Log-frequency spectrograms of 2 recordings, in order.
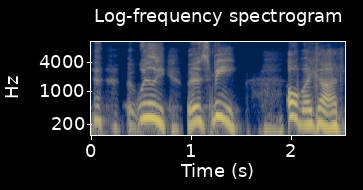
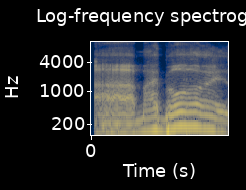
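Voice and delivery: low, slow dad voice; deep, lingering fatherly greeting; proud father; 10 semitones lower, much slower than usual. Acted. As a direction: greet them with drawn-out fatherly feeling. Father greets his sons.

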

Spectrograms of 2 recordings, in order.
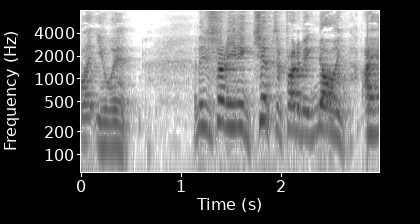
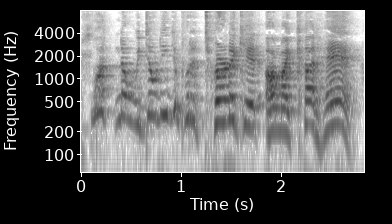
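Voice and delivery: alarmed protest; 6 semitones higher than usual. Acted. Alarmed at tourniquet suggestion.

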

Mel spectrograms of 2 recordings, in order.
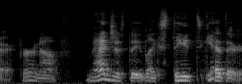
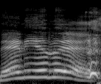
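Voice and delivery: laughing tease, louder; 9 semitones higher, 9 dB louder than usual. Real, not acted. Host teases the guest's brother while laughing. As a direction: laugh while warning him off.

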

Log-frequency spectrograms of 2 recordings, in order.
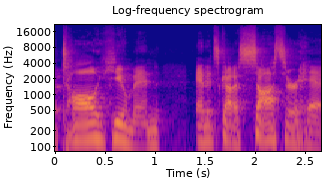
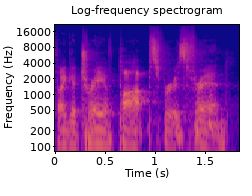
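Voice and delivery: normal talking voice

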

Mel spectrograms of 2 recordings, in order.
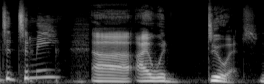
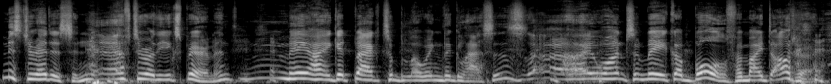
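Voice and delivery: meek, higher-pitched voice of a poor worker; pleading poor glassblower; 6 semitones higher than usual. Acted. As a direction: plead timidly with the boss, slow and high. Plays the poor glassblower pleading with Edison.

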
